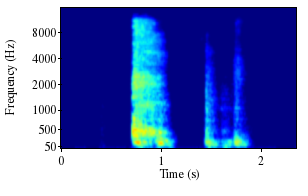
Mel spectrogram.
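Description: A person coughing: one loud cough, then two shorter, quieter coughs about half a second later.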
